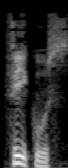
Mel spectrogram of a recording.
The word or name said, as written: ficus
